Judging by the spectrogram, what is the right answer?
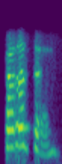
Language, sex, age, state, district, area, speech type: Marathi, female, 45-60, Maharashtra, Nanded, urban, conversation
